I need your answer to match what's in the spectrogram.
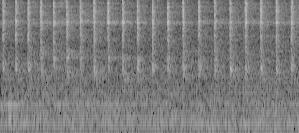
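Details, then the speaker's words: SRAM rear derailleur during cable adjustment: fast even metallic ticking about eleven clicks a second as chain rubs next cog on downshift; misaligned, overshifting, needs barrel adjuster tuning. "I hear a little bit of noise the noise that you hear that signals that it's not lined up just right it is shifting down now it's going to shift down too far"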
